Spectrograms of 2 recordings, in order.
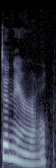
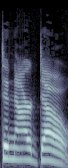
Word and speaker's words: DeNardo: the corner and Denise dinero who is a garden a gardening expert she has a company four P's yard care Denise I'm sorry I just said your name wrong correct denista dinardo yes my apology that's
